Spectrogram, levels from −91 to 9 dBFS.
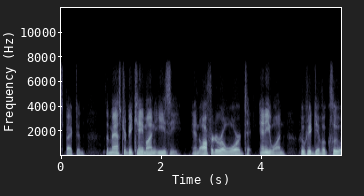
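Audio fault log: No faults are present in this speech, which carries the band-limited, lightly coded character of AMR wideband (HD Voice) at a rate that sounds consistent with around 12.65 kbit/s, where the speech remains clear.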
